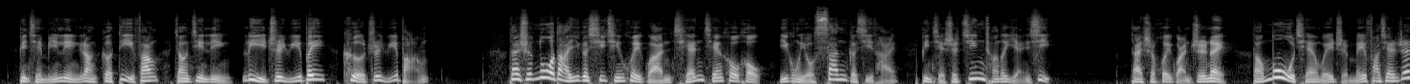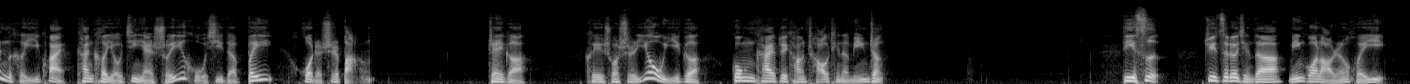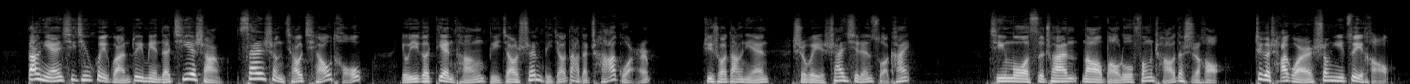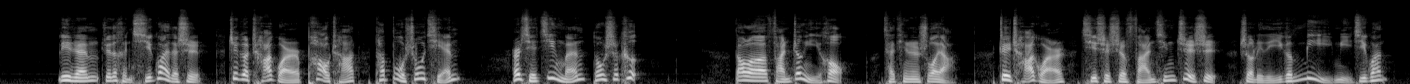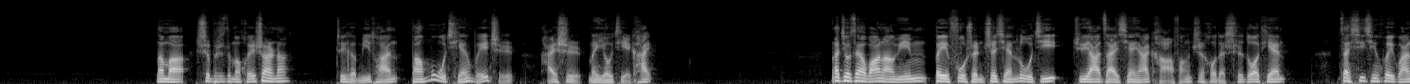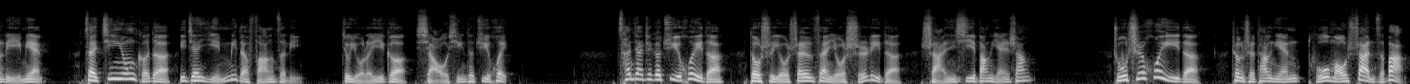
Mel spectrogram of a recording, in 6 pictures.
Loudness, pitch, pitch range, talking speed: -18 LUFS, 125 Hz, 110-160 Hz, 245 characters per minute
